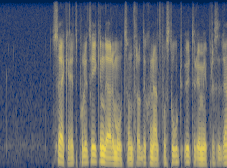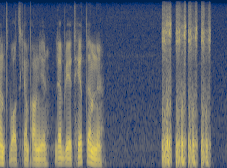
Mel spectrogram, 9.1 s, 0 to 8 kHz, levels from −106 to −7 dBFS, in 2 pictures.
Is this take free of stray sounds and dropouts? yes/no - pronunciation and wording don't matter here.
no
